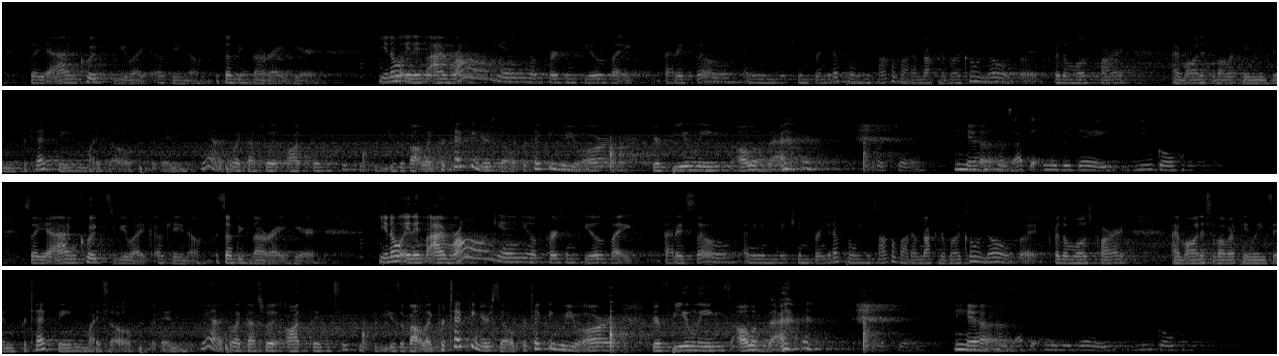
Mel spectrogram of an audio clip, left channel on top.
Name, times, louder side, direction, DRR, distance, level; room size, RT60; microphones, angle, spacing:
voice 1, 0.0-6.3 6.6-20.9 21.3-21.8 22.3-22.9, right 3 dB, 40° right, 10 dB, 0.6 m, -42 dB
sound 1, 3.5-20.7, right 2 dB, 15° right, 1.1 m, -57 dB
sound 2, 16.4-16.7 18.8-19.3 21.4-22.0, right 7 dB, 90° right, 0.5 m, -44 dB
voice 2, 21.5-22.0 22.7-24.6, left 5 dB, 60° left, 14 dB, 0.5 m, -48 dB
14.0 x 9.4 x 8.2 m, 2.1 s
head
